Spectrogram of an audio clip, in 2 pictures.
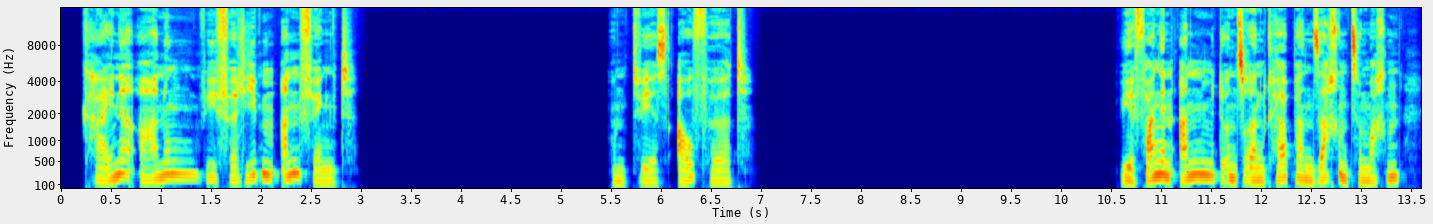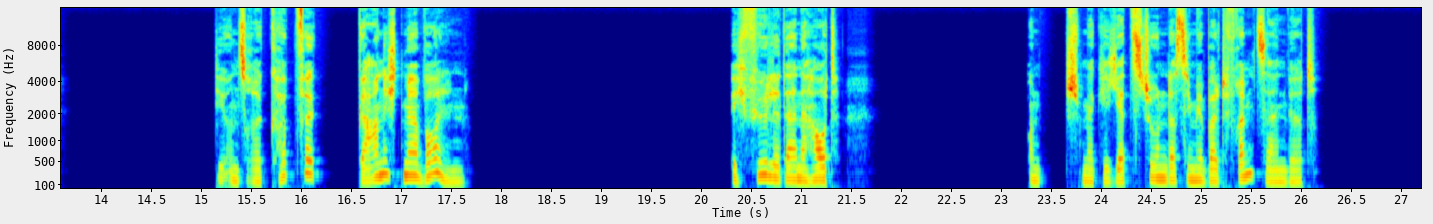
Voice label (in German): Monolog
